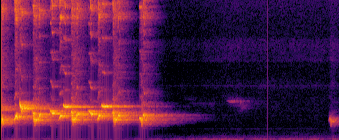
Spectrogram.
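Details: Yellow-vented bulbul singing at dawn; recording used as a lure. Bright, bubbly phrases of quick rising and falling notes pour out for about three seconds. Then near silence with a faint low hum, broken by one short note at the end.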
